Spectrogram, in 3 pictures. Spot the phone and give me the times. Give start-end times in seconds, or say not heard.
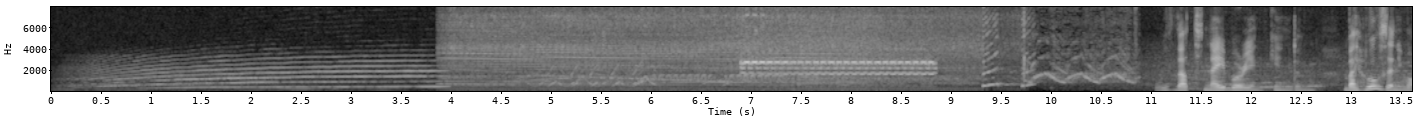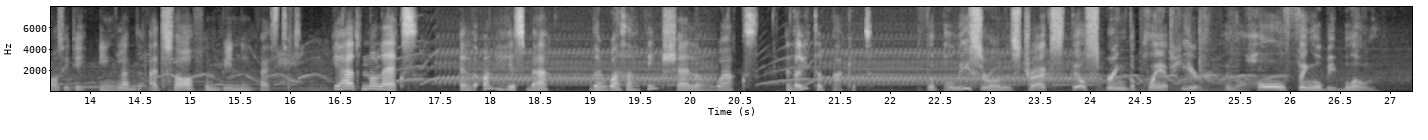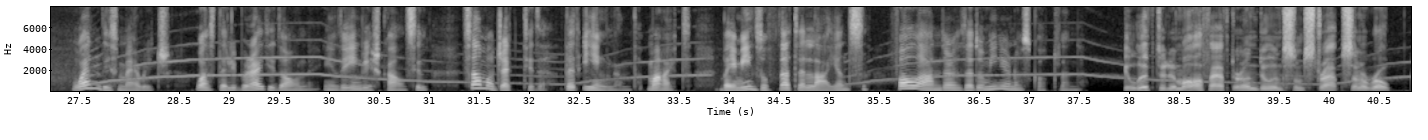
6.8-8.9.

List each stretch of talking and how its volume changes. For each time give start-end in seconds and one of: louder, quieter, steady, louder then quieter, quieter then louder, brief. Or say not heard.
11.1-40.6 steady.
